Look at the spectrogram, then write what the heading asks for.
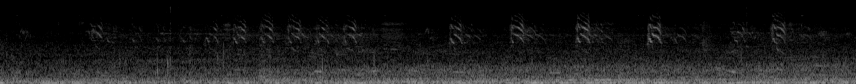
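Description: Birds calling overhead: many short, high calls that drop quickly in pitch, coming in quick runs from about a second in. Under them runs a steady low city rumble.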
